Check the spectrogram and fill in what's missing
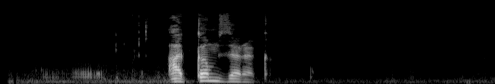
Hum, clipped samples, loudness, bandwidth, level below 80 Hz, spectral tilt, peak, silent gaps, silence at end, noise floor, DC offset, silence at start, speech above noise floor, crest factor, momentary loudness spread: none; under 0.1%; -20 LUFS; 11.5 kHz; -64 dBFS; -6.5 dB/octave; -2 dBFS; none; 2.4 s; -66 dBFS; under 0.1%; 0.95 s; 47 dB; 24 dB; 27 LU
